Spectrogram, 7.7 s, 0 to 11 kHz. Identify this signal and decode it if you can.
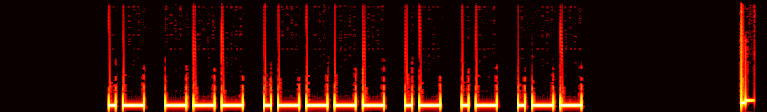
Morse code, heard as a keyed tone, about 17 wpm, 700 Hz. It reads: AO1AAW
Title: Call Signs - 17wpm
